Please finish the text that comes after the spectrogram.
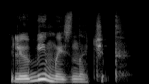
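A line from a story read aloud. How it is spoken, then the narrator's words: Quiet frowning whisper. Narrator (Russian): Великий князь снова нахмурился тихо прошептал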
